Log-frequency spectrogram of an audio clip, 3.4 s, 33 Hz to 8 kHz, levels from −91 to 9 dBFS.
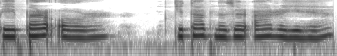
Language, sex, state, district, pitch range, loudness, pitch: Hindi, female, Arunachal Pradesh, Lower Dibang Valley, 210-235 Hz, -17 LUFS, 220 Hz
